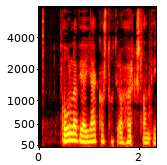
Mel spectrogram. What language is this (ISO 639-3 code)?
isl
